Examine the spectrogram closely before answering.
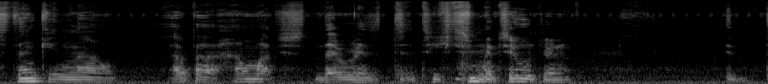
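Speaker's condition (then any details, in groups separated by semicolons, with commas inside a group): Brain injury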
